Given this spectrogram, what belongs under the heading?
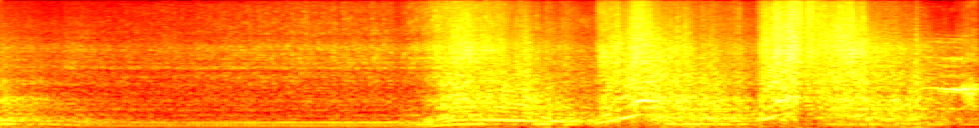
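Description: A wrecked Lamborghini SVJ under rebuild idles, then its engine is blipped several times in quick, loud revs close by, with a smoky exhaust throwing flames.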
